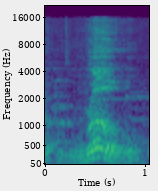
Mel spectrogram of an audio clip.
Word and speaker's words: rho: It's called rho, and it kind of looks like a capital R with the leg missing.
